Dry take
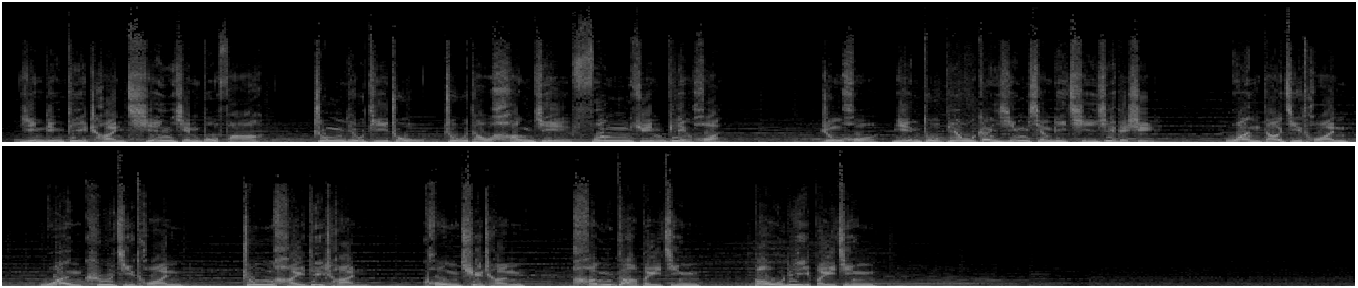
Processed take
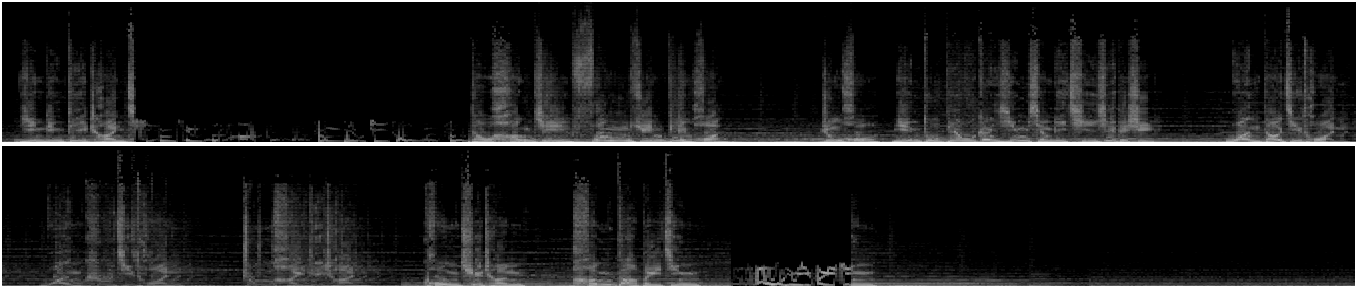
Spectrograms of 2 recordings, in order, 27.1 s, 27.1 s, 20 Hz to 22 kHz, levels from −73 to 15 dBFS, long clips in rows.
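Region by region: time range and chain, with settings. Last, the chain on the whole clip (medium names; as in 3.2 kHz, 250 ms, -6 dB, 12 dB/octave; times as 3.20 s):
1.32–4.66 s: formants replaced by sine waves + compression, threshold -31 dBFS + sawtooth tremolo in dB decaying 3.8 Hz, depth 28 dB
5.22–8.80 s: phaser 1.9 Hz, delay 4.9 ms, feedback 43% + loudspeaker Doppler distortion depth 0.11 ms
13.24–17.53 s: amplifier tone stack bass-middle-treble 10-0-10 + two-band feedback delay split 300 Hz, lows 329 ms, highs 135 ms, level -13.5 dB
20.82–22.02 s: formants replaced by sine waves + tilt EQ +3 dB/octave
whole clip: peaking EQ 61 Hz +14.5 dB 2.9 oct; comb 1.9 ms, depth 45%; trim +2.5 dB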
